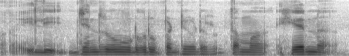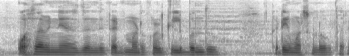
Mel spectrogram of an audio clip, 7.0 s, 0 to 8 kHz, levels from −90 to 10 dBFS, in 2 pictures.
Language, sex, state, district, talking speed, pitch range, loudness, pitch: Kannada, male, Karnataka, Chamarajanagar, 130 wpm, 110-120 Hz, -20 LUFS, 115 Hz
